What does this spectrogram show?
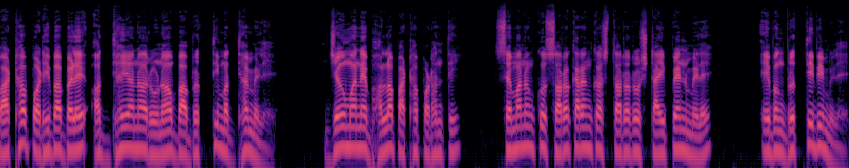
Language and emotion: Odia, neutral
